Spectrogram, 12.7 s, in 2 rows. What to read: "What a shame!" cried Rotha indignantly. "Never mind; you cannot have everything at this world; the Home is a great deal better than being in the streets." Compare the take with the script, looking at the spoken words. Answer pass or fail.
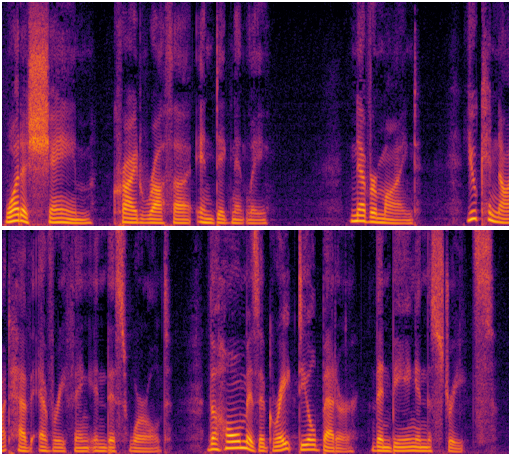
fail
